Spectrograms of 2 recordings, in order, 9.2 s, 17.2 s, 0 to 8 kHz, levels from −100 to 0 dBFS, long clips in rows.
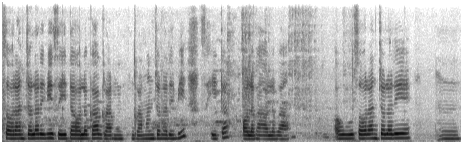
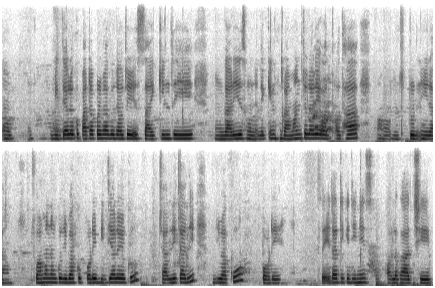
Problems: constant background noise, continuous background conversations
